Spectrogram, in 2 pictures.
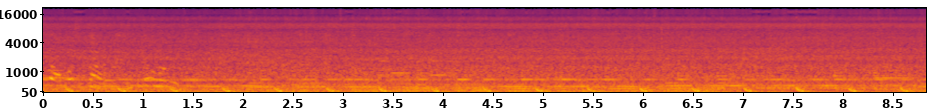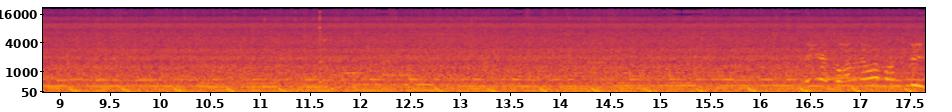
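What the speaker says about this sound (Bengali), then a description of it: "ঝর্ণা দেখতে পাচ্ছি এত সুন্দর।" A mountain waterfall in Sikkim, on the route from Zero Point to Lachung, roars as a steady, loud wash of falling water that fills the whole stretch, with a person speaking over it.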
